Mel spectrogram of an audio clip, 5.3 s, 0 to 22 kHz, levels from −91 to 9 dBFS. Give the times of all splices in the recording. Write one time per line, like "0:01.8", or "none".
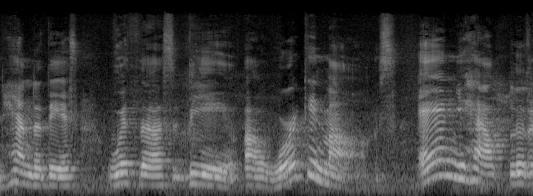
0:04.2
